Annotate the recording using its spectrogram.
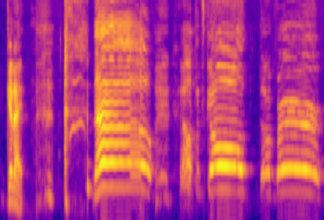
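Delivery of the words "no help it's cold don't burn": high hammed-up cries for help; mock panic.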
